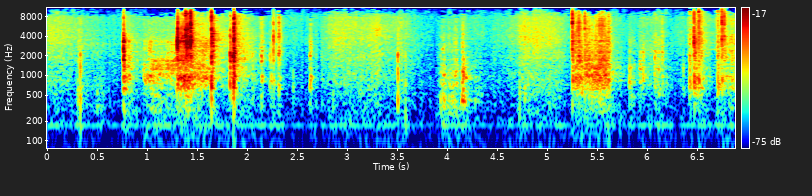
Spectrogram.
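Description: Faint metal clicks and short scrapes of a turning tool being slid onto the crankshaft tensioning pin and its flange nut run on by hand, with two brief rustling patches, about a second in and again past five seconds.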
